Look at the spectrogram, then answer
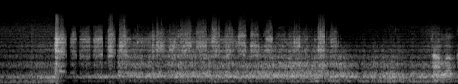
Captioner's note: shrews chattering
